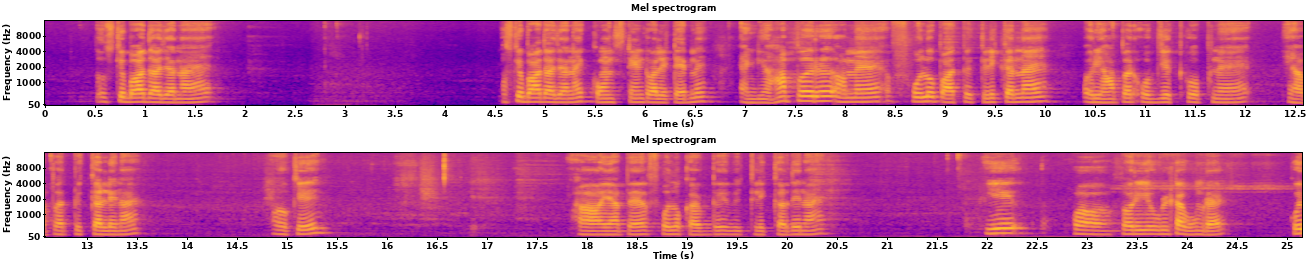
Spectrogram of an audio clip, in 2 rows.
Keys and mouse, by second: 2.8 click, 6.8-8.7 drag, 10.5 click, 12.4 click, 18.5 click, 20.3-21.6 drag.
